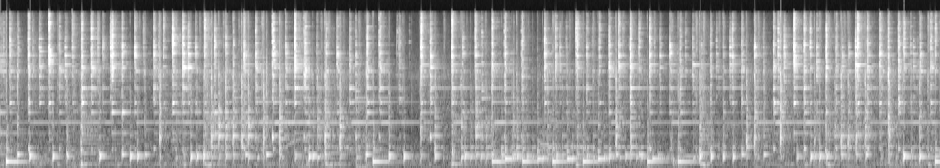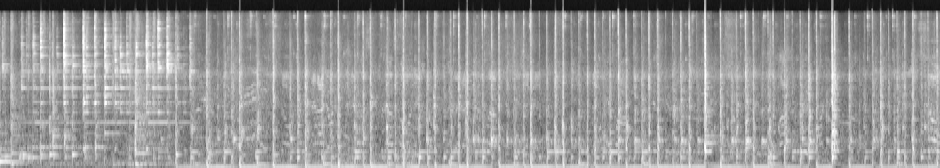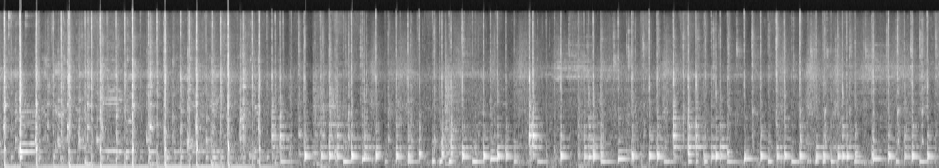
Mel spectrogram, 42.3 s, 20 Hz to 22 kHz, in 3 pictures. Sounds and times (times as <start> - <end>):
Wood block: 0.0 - 42.2
Speech: 16.3 - 32.3.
